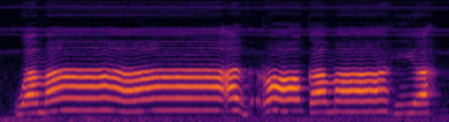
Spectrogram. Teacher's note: mad jaiz munfasil, cara membacanya dipanjangkan 2 sampai 6 harokat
